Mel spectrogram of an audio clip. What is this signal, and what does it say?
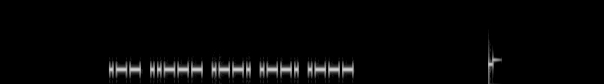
Morse code, heard as a keyed tone, about 36 wpm, 700 Hz. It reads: W2PPJ
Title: USA Call Signs - 5 Characters - 2x Character Spacing - 35wpm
